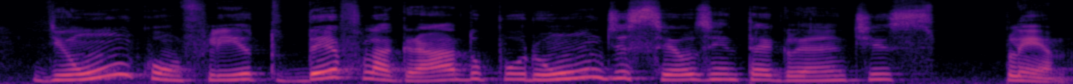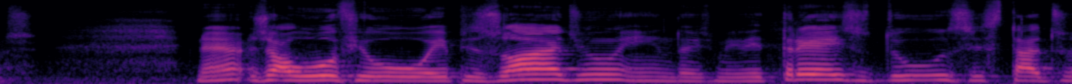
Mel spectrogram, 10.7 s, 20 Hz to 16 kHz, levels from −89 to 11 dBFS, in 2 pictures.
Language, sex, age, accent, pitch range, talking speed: Portuguese, female, 40-59, Brazilian, 185-230 Hz, 105 wpm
